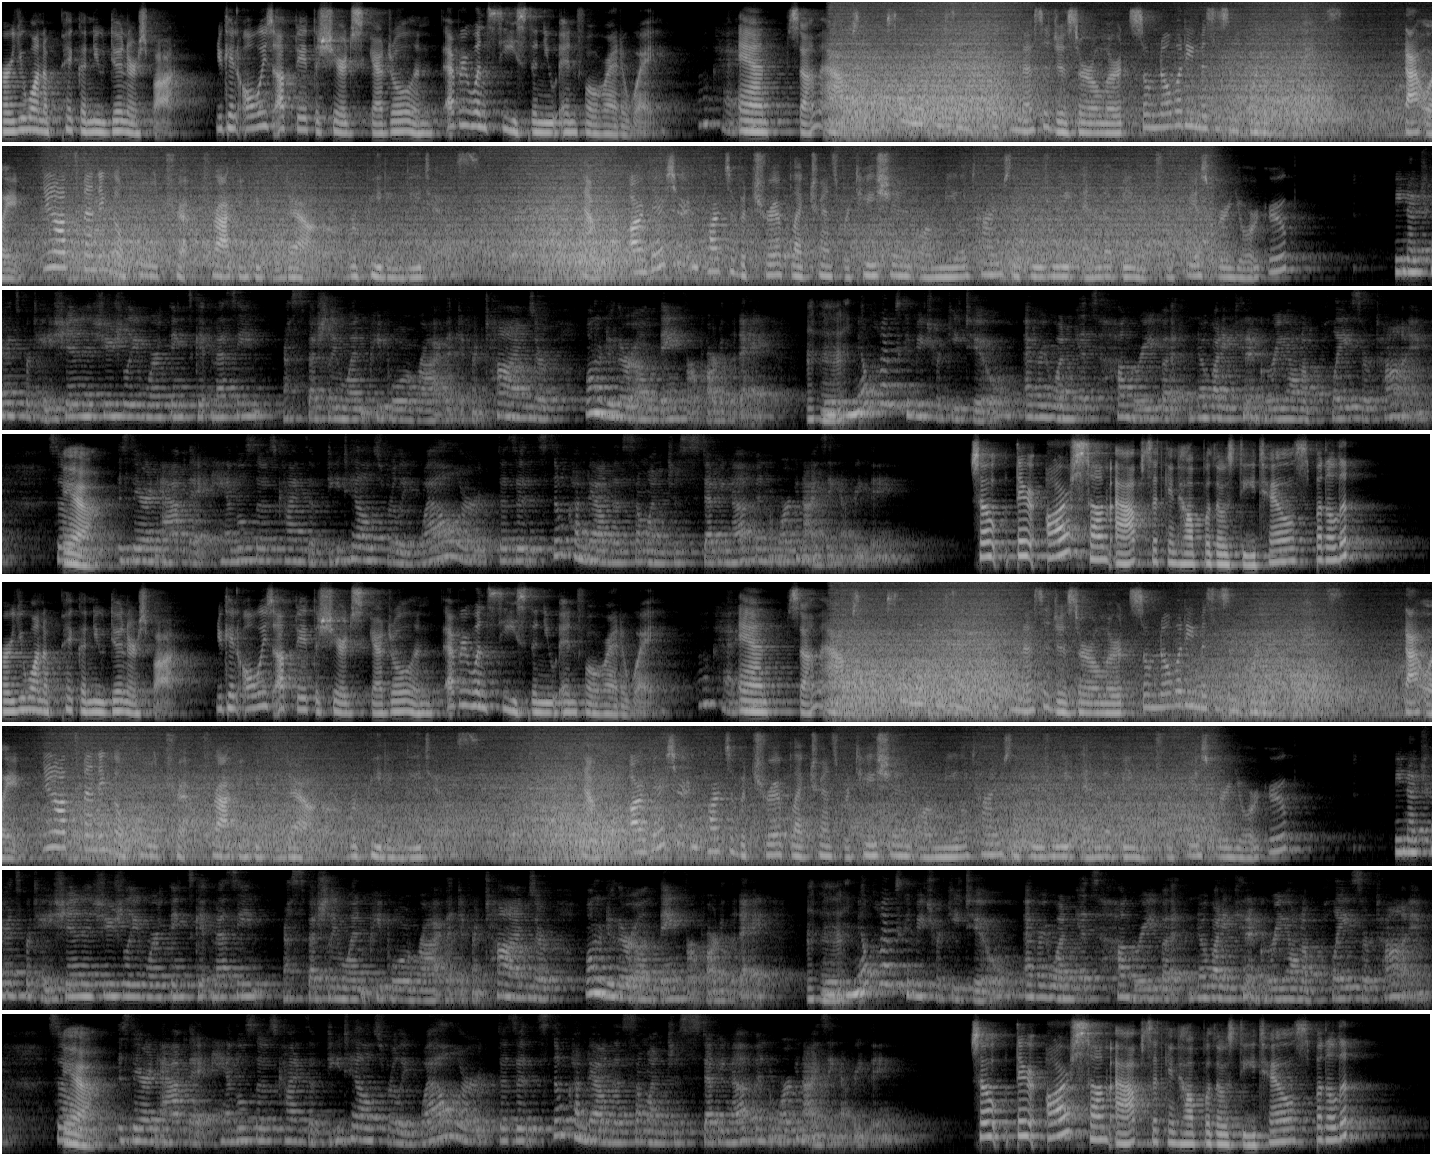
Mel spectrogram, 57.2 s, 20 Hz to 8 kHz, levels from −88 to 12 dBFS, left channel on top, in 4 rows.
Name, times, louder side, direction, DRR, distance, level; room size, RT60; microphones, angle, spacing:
voice 1, 0.0-1.7 2.1-6.5 7.4-13.4 14.0-19.1 20.1-20.3 20.6-27.2 36.6-37.1 43.5-43.9 52.6-56.3, left 2 dB, 10° left, 11 dB, 0.3 m, -28 dB
voice 2, 7.0-7.6 17.9-18.4 28.2-36.2 36.8-43.7 44.1-51.9, equal, 10° right, -6 dB, 1.3 m, -36 dB
sound 1, 8.2-26.4, left 2 dB, 70° left, 2.4 m, -28 dB
12.5 x 10.5 x 2.4 m, 1.3 s
head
